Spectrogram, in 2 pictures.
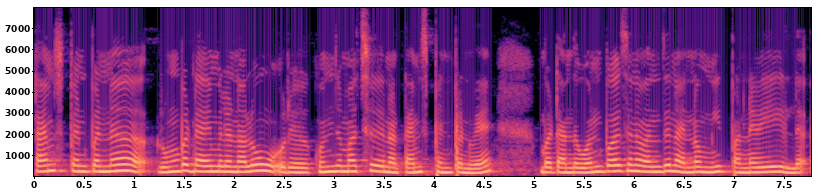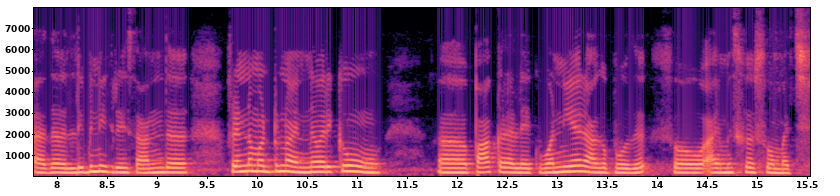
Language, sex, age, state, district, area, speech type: Tamil, female, 30-45, Tamil Nadu, Ariyalur, rural, spontaneous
